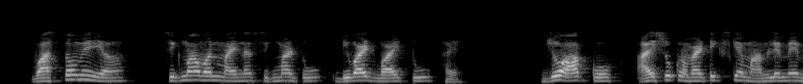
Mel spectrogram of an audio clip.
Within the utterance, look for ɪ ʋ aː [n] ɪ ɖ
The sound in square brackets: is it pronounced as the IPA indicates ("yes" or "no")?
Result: no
